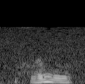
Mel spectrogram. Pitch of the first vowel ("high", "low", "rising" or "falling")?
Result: rising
